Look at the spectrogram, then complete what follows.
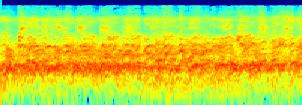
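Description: A chorus of many kennelled shelter dogs barking and yelping at once in a dense, unbroken din, set off by feed being brought round to the pens.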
